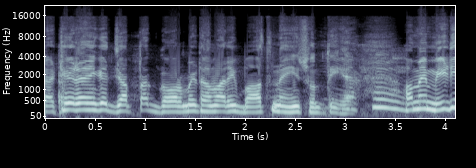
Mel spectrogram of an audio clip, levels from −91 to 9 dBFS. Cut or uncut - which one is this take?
cut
